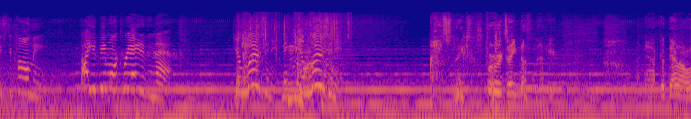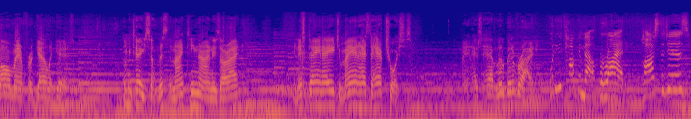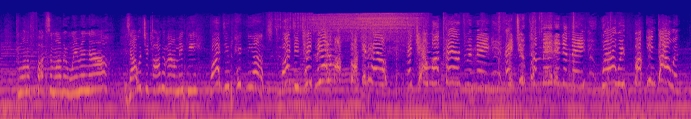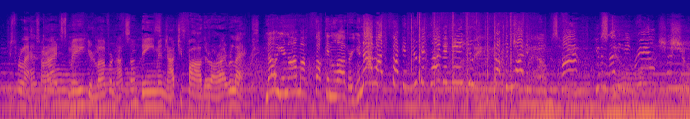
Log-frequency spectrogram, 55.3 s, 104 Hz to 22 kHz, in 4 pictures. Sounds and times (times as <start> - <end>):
Music: 0.0 - 55.2.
